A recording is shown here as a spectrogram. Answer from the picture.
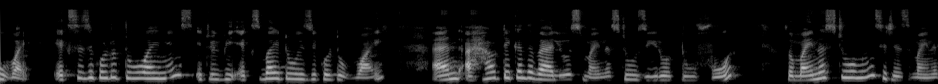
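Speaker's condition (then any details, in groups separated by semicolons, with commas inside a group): No condition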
